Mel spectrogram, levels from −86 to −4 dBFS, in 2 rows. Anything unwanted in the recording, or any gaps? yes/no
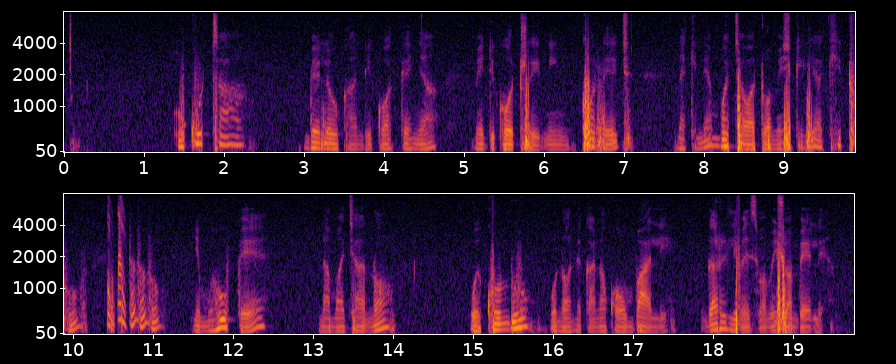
yes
